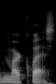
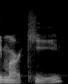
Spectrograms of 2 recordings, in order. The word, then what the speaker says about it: Marquess: I said, how do you pronounce this? And Google said Marquess. And I said, I don't think so. – Are you sure? It sounds like it'd be Marquis, right? – It does, but it's not.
